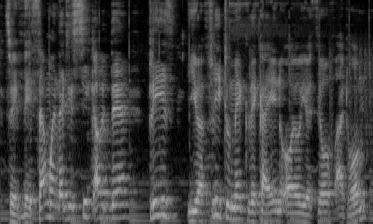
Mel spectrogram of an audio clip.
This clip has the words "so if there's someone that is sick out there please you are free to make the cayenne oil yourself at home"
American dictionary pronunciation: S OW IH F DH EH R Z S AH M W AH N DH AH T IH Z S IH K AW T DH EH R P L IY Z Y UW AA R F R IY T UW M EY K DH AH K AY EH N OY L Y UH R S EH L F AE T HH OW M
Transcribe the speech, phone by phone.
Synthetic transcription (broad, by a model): S OW IH F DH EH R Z S AH M W AH N DH AH T IH Z S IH K AW T DH EH R P L IY Z Y UW AA R F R IY T UW M EY K DH AH K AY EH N OY L Y UH R S EH L F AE T HH OW M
